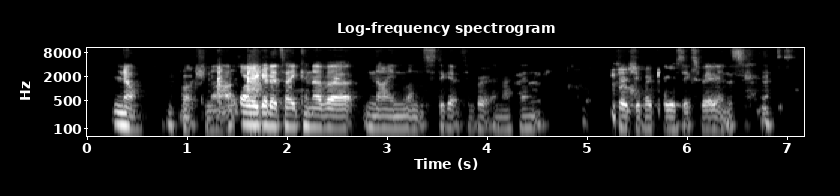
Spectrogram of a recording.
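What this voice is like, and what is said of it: Generic British accent. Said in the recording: “strange accent ... It's not a put-on ... accent is legitimately British ... An accent that no one in Britain can place ... It's accentless British ... It's generic.”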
